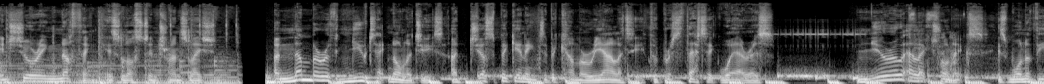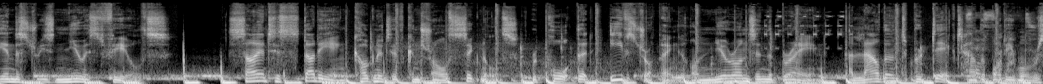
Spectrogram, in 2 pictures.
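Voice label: English British, British English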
